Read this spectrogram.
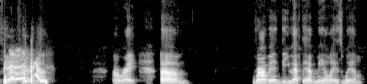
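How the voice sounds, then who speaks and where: A woman's voice: medium pitch, steady tone, slow, long pauses, sharp tone. A woman hosting a casual podcast chat who laughs easily and puts questions to her guests. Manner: chatty and laughing, asks the group questions. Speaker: podcast host.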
